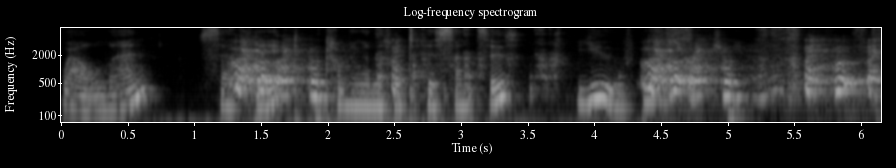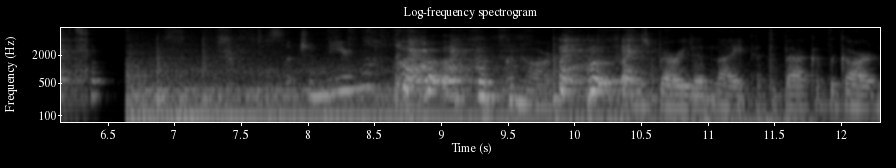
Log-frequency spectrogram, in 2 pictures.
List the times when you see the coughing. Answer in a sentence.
The coughing can be heard from 1.2 to 2.5 s, from 4.3 to 6.5 s and from 8.7 to 10.8 s.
